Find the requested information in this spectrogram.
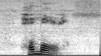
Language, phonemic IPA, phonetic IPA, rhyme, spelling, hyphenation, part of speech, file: Dutch, /ˈɦɔ.məl/, [ˈɦɔ.məɫ], -ɔməl, hommel, hom‧mel, noun, Nl-hommel.ogg
- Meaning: 1. bumblebee (bee of the genus Bombus) 2. drone (male bee)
